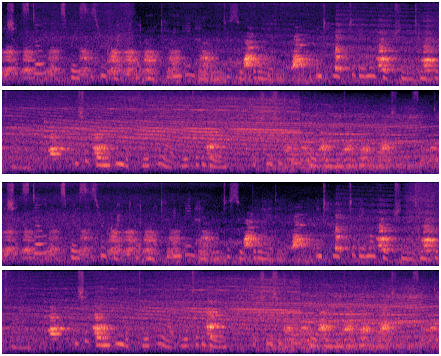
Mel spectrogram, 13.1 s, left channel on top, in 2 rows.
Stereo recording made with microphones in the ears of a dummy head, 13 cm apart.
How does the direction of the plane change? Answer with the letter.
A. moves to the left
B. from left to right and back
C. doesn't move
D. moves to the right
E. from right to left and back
D.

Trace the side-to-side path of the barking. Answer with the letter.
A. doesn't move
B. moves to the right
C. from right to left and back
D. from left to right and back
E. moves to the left
B.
